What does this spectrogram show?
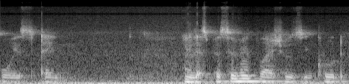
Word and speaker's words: OS X: versions are known as OS X pronounced as OS 10 and the specific versions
